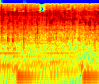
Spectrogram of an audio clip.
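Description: Lamb sizzles hard in a hot wok after ginger and scallions, a loud, dense, continuous frying hiss close up.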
